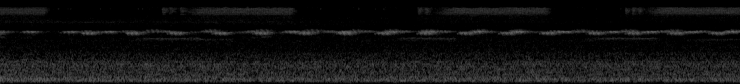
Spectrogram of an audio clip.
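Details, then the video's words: Summer night chorus of crickets and cicadas recorded in a city backyard, hot and humid: rhythmic high chirps pulsing roughly two to three times per second over a sustained shrill drone that swells and fades, with soft far-off traffic noise. "Summer Night Sounds ~ Crickets, Cicadas"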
